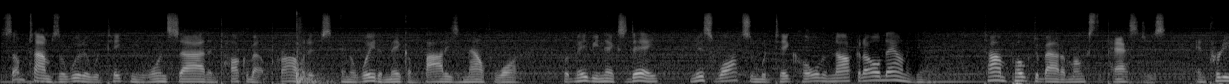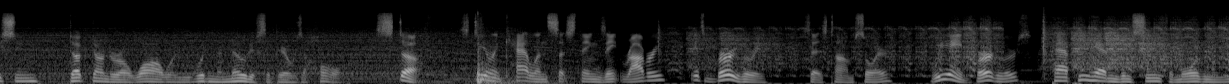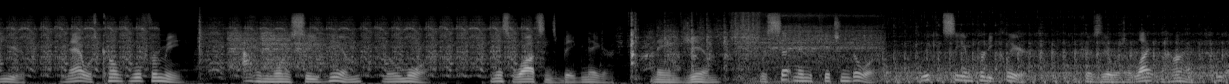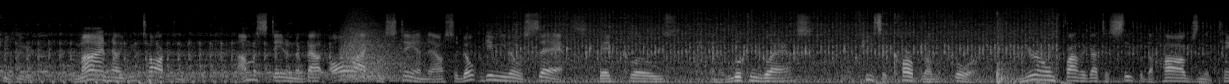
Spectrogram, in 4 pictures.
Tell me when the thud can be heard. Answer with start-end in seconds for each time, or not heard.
3.0-3.4, 17.1-17.5, 46.8-47.2.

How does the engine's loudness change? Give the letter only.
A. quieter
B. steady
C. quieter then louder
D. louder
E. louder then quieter
D.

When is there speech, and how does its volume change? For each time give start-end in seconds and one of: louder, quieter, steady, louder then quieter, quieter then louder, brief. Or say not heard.
0.1-49.1 steady.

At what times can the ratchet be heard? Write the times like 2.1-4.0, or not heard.
not heard.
